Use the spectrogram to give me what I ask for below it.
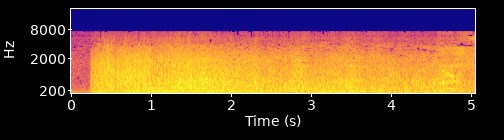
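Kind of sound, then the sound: nature, thunderstorm with wind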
